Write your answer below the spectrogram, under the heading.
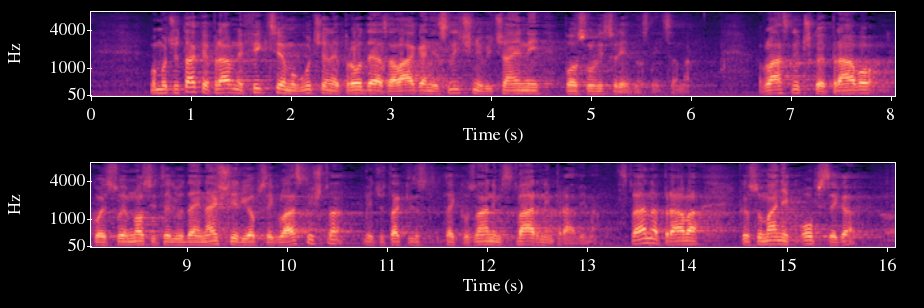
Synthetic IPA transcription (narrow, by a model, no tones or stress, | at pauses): po̞mot͡ɕut̪akʋe̞pɾaːʋne̞fikt̪sijeo̞mo̞ɡuːt͡ɕenajepɾo̞d̪ajazalˠaːɡaɲe̞slit͡ʃnio̞bit͡ʃaːjnipo̞slˠoʋisʋɾʲjeːd̪nost̪nḭt̪sa̰ma̰ | ʋlˠaːsnit͡ʃkoje̞pɾaːʋo̞ko̞je̞sʋo̞jemno̞sit̪e̞ʎud̪aːjenajʃiːɾio̞pseɡʋlˠaːsniʃt̪ʋame̞d͡ʒut̪akit̪akozʋaːnimst̪ʋaːɾnimpɾa̰ːʋima̰ | st̪ʋaːɾnapɾaːʋakojasumaɲe̞ɡo̞pseɡa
